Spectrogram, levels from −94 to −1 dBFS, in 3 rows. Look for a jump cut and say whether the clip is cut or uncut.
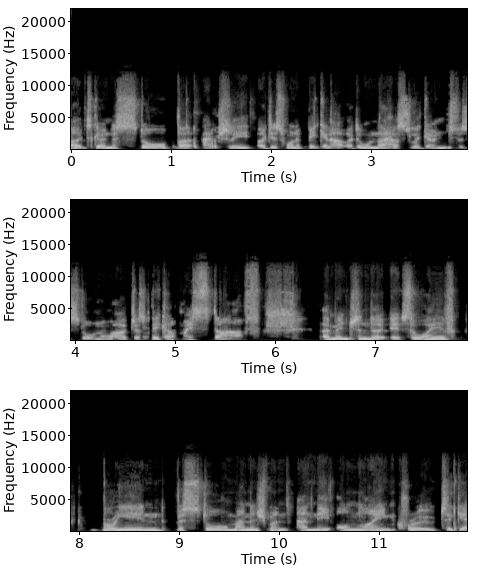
cut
